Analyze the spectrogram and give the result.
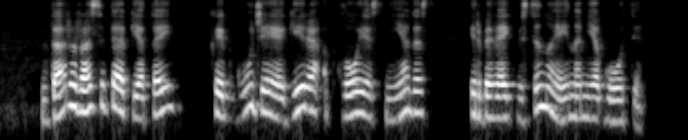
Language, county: Lithuanian, Utena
